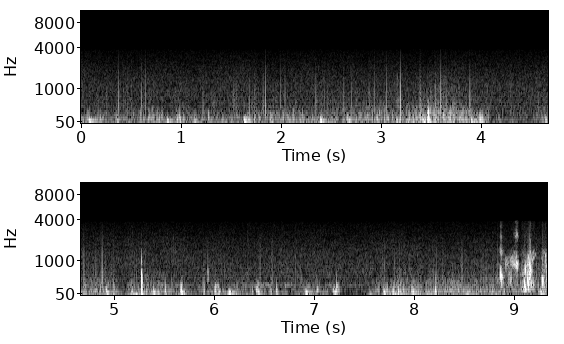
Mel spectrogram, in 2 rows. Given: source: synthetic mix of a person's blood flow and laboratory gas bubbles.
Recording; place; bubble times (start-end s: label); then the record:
Doppler ultrasound of blood flow; subclavian vein
8.84-9.34 s: bubbles
From the record:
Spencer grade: 1 (occasional bubble signal discernible with the cardiac motion signal, with majority of cardiac periods free of bubbles); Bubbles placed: anywhere in the cardiac cycle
